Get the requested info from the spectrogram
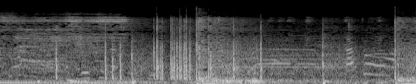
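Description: Fireworks going off: sharp bangs of aerial shells bursting, with a quick run of crackling bangs about a second and a half in.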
